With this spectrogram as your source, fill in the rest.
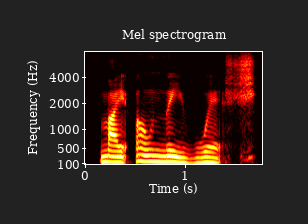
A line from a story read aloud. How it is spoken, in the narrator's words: Adian said, growling in Ren's face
